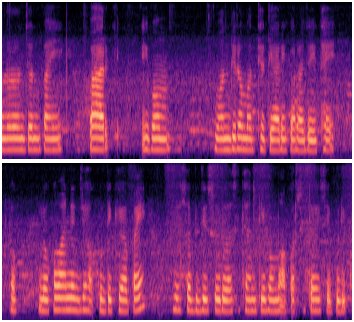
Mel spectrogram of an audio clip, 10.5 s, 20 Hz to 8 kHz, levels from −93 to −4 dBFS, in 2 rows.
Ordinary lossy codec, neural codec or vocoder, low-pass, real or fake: none; none; none; real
